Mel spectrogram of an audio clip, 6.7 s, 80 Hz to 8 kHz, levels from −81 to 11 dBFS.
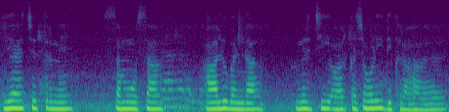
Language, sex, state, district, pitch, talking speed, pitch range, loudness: Hindi, male, Madhya Pradesh, Katni, 175 Hz, 105 wpm, 165-185 Hz, -13 LUFS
